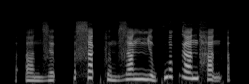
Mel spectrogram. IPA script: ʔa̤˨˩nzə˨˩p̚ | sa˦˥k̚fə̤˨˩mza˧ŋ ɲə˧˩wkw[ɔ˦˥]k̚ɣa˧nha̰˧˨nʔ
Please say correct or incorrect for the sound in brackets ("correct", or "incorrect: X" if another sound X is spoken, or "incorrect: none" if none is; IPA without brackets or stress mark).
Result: correct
